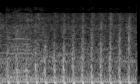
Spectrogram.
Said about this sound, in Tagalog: Helicopter, helicopter!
